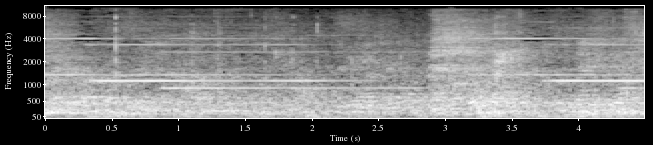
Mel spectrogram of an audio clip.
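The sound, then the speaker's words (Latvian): A parliamentary voting bell rings steadily and continuously, a loud electric tone that never pauses, with a low murmur of voices and room noise underneath, rung at the chair's request as deputies call for a vote on a budget committee proposal. “Deputāti, uzstājas balsojumu, lūdzu zvanu.”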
